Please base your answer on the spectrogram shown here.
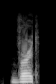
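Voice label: "vert", American English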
